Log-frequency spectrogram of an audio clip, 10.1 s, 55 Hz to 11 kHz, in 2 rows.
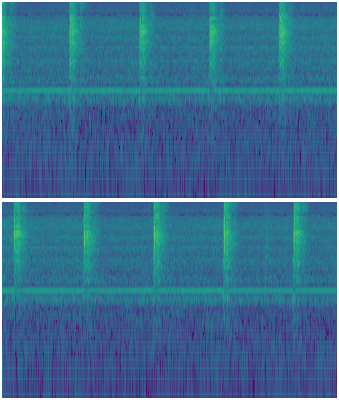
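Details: Sharp, regular clicking pulses about once a second (about 57 a minute) over a steady faint tone: an SW5S shockwave therapy device firing after gel is applied, with the patient's feet placed up. The device is used for ED and plantar fasciitis.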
